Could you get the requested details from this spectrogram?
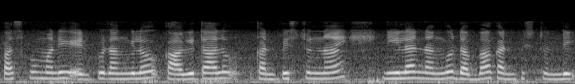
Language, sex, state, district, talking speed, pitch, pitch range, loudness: Telugu, female, Telangana, Komaram Bheem, 105 wpm, 265 Hz, 255-275 Hz, -15 LUFS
